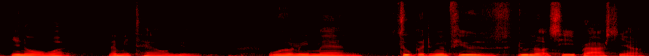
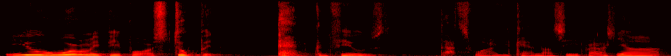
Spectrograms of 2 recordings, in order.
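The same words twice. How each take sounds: First: Softer, slightly raised, tentative voice; hesitant soft-pedalling. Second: High, emphatic denouncing, slowing on CONFUSED; condemnation. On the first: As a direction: break it gently, as if hedging. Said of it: "It's not like". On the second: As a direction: condemn them, punching YOU and STUPID. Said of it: "No, this is a condemnation". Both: Shown as a demonstration.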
